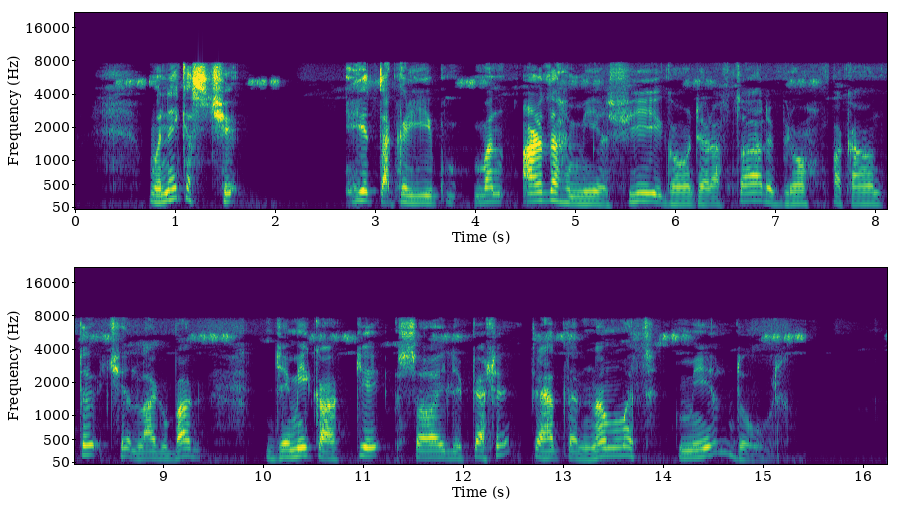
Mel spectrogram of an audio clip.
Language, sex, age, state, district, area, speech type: Kashmiri, male, 45-60, Jammu and Kashmir, Pulwama, rural, read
